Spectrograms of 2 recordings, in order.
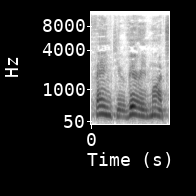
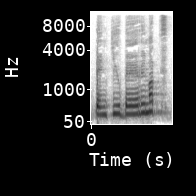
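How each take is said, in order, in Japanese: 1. アメリカ英語のアクセントで言われています。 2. フィリピン英語のアクセントで言われています。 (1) "アメリカ英語だったらThank you very much とかいうところですね" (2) "フィリピンのサンキューなんです"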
